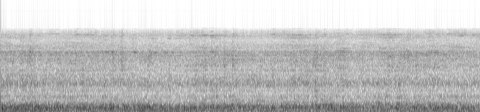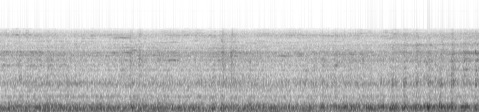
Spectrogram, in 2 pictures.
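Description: Freight train's intermodal well cars rolling past, mostly empty: a steady low rumble of steel wheels on the rails.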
